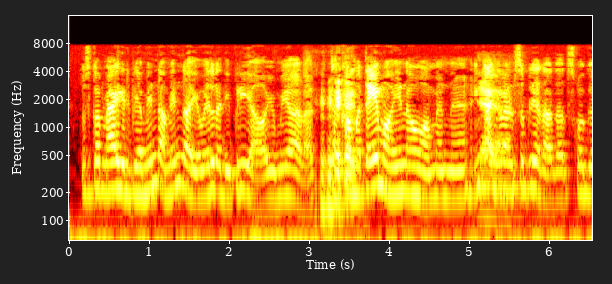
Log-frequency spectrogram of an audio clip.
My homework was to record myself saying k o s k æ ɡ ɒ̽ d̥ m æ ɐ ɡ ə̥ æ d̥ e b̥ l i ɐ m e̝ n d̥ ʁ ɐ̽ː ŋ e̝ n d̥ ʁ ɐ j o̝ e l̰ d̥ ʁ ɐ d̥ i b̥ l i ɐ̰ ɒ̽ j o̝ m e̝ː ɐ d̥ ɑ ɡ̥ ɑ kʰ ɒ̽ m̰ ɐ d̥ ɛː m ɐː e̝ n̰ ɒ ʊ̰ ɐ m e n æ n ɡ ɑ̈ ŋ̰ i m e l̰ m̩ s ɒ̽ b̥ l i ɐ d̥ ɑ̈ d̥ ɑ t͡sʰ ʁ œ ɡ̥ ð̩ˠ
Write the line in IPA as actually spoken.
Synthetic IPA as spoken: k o s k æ ɡ ɒ̽ d̥ m æ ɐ ɡ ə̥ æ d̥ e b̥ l i ɐ m e̝ n d̥ ʁ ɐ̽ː m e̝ n d̥ ʁ ɐ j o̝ e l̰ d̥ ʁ ɐ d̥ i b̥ l i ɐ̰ ɒ̽ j o̝ m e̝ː ɐ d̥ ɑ d̥ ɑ kʰ ɒ̽ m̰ ɐ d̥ ɛː m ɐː e̝ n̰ ɒ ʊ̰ ɐ m e n e n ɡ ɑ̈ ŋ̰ i m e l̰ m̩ s ɒ̽ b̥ l i ɐ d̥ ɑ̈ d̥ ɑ t͡sʰ ʁ œ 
